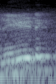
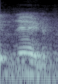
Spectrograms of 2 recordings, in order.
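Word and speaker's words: read: अब main verb का third form हम जानते हैं, रीड सेम लिखने लगी रेड, प्रोनाउंसिएशन के रूप में यूज होता है, ये हो जाएगा रेड।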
